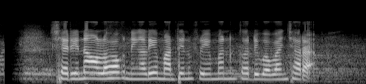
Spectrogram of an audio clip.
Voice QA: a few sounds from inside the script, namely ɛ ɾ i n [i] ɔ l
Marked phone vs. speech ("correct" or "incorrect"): incorrect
